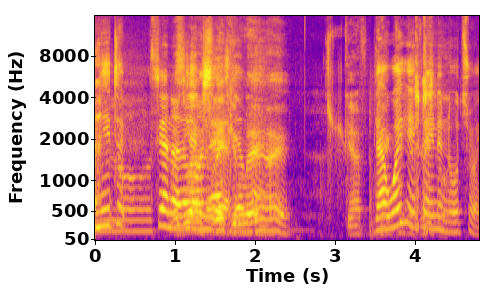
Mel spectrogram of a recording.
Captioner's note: overlapping chatter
